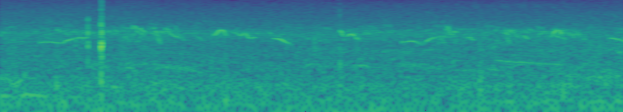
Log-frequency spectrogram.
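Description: Several birds calling, a steady scatter of short rising and falling chirps and whistles, over a low outdoor hiss. One sharp click about three quarters of a second in.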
